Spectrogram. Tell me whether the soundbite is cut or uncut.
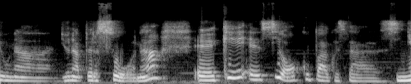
uncut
